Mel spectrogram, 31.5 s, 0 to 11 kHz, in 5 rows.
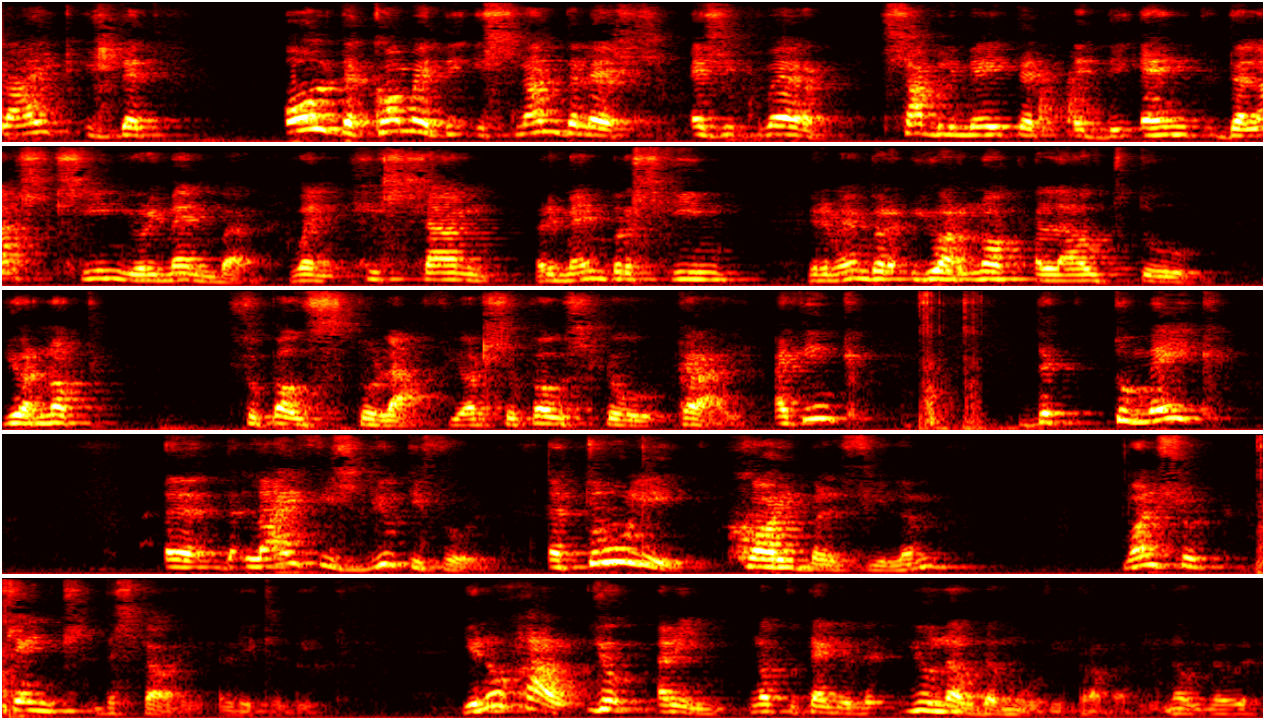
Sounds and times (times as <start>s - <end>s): Speech: 0.0s - 17.0s, 17.7s - 18.8s, 19.7s - 23.8s, 24.5s - 26.9s, 27.5s - 31.5s.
